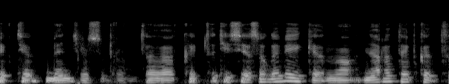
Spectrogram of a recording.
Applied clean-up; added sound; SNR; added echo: neural mask model DeepFilterNet 3.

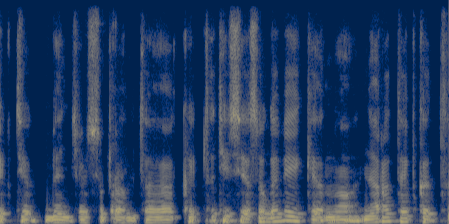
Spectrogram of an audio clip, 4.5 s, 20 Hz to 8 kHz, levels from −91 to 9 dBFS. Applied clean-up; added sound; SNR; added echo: neural mask model Resemble Enhance denoiser.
